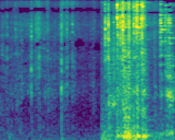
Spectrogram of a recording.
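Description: Steel military ammo can being opened, with a sudden loud metal clatter about a second and a half in as the loose hand tools inside rattle.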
